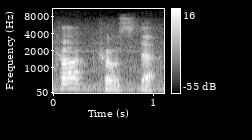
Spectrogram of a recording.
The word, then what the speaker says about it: kako ste: So kako ste. There. The H isn't there in this, but it has the but in the Croatian language it's pronounced as that.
